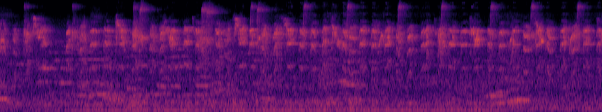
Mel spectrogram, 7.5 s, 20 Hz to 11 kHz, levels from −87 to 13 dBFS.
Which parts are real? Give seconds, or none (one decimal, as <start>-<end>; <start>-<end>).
3.5-4.5; 5.3-6.8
